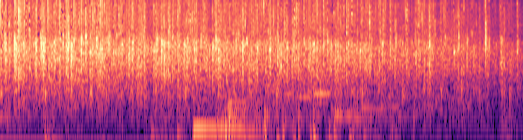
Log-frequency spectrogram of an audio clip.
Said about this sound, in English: You fine folks are very talented clappers. That's some good clapping.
